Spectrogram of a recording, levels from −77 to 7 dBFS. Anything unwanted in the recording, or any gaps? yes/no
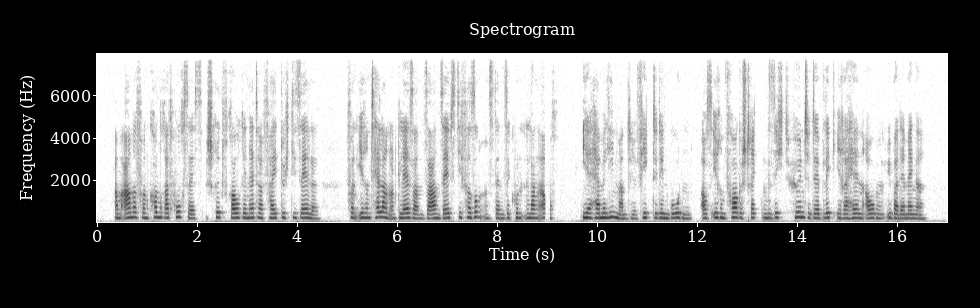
yes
